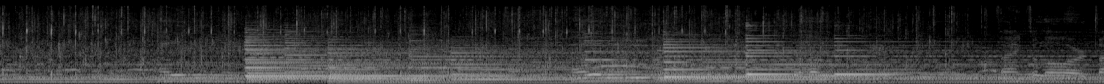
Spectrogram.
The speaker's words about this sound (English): Would you mind clapping your hands in praise to the Lord tonight?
